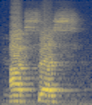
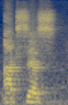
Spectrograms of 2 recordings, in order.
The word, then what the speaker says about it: access: That word as a noun and as a verb is stressed on the first syllable.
